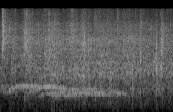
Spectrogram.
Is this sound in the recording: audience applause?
yes

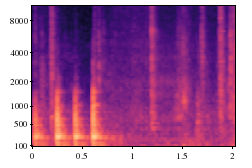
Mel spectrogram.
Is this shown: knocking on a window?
yes

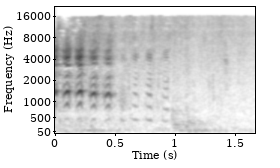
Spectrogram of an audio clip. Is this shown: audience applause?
no

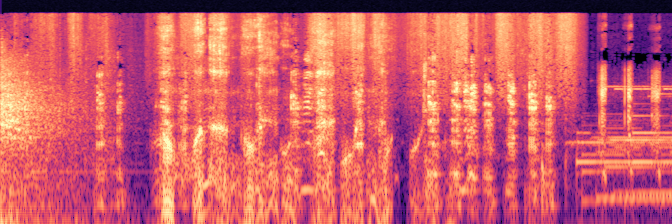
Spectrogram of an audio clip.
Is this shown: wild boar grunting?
yes

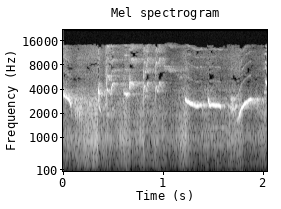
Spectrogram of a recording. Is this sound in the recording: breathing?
no

